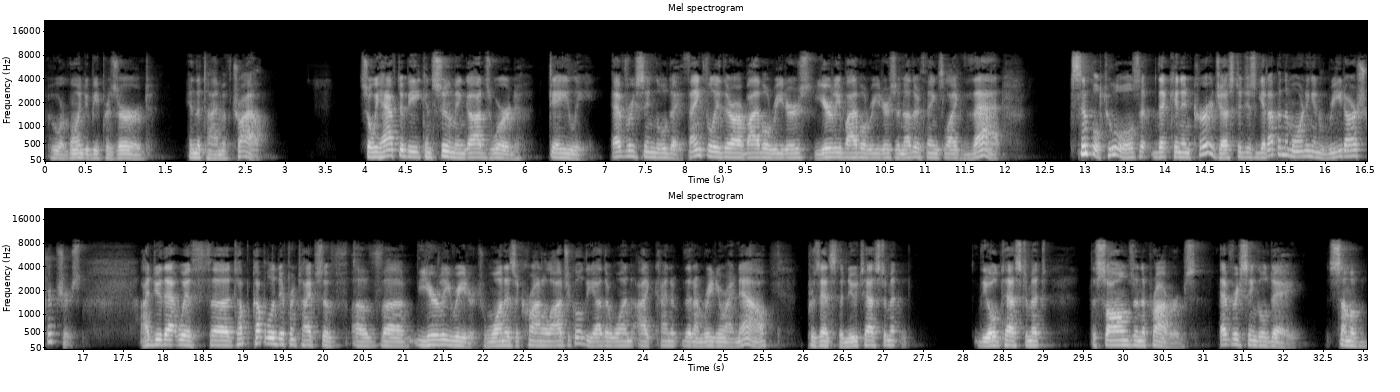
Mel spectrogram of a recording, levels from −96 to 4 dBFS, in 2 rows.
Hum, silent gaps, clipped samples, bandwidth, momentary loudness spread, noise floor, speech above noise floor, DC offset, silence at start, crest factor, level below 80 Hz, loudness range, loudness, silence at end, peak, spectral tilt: none; 3.03-3.27 s, 3.64-3.93 s, 27.67-28.09 s; under 0.1%; 9 kHz; 9 LU; -46 dBFS; 25 dB; under 0.1%; 0.05 s; 18 dB; -60 dBFS; 3 LU; -21 LUFS; 0 s; -2 dBFS; -5 dB/octave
